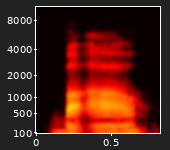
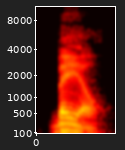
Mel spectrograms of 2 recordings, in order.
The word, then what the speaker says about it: Baal: Baal which I just learned that's a proper pronunciation by the way Baal I can't get used to saying it that way but baale I like to say baale because but in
